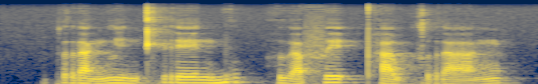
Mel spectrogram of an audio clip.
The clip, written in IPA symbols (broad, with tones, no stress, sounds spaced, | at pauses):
p r a˩˦ ŋ l i˩˦ n kʰ r eː˧ n b u˥˩ k̚ h ɯ˩˦ a̯ f e˦˥ ʔ pʰ a˩˦ w k r a˩˦ ŋ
